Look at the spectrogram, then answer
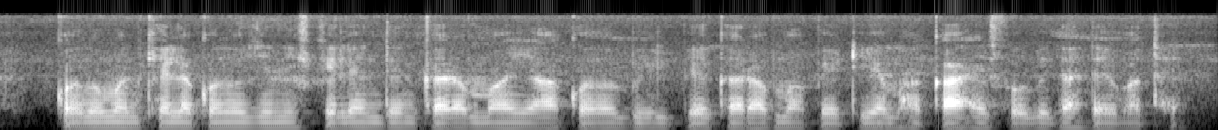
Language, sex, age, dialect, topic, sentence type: Chhattisgarhi, male, 56-60, Western/Budati/Khatahi, banking, statement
